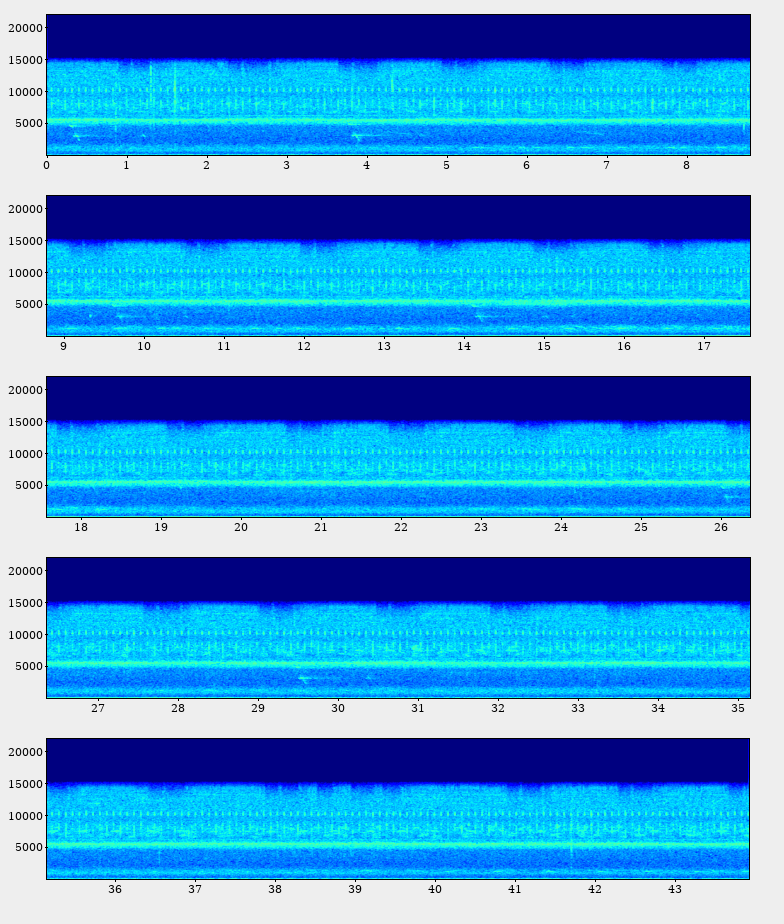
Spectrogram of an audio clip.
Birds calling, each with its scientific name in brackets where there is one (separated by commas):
American Crow (Corvus brachyrhynchos), Northern Flicker (Colaptes auratus)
